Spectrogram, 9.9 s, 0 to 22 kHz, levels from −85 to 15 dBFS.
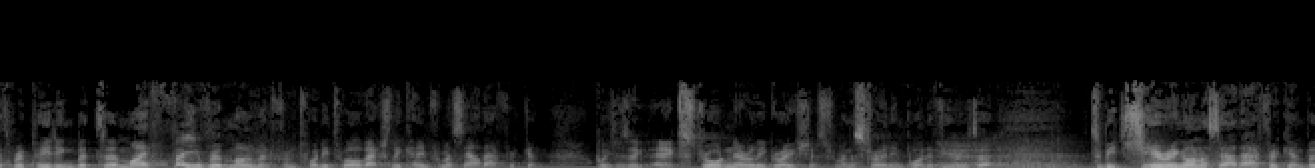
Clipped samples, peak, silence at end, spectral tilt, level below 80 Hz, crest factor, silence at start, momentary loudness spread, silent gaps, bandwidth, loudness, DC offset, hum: under 0.1%; -10 dBFS; 0 s; -4 dB/octave; -66 dBFS; 22 dB; 0 s; 16 LU; none; 11.5 kHz; -32 LUFS; 0.7%; none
